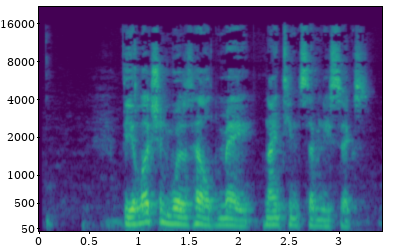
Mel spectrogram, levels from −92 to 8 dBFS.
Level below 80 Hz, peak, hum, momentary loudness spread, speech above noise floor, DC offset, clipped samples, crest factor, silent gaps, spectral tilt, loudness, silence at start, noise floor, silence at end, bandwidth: -56 dBFS; -4 dBFS; none; 7 LU; 35 dB; under 0.1%; under 0.1%; 18 dB; none; -3 dB/octave; -20 LUFS; 0.05 s; -56 dBFS; 0.15 s; 16 kHz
